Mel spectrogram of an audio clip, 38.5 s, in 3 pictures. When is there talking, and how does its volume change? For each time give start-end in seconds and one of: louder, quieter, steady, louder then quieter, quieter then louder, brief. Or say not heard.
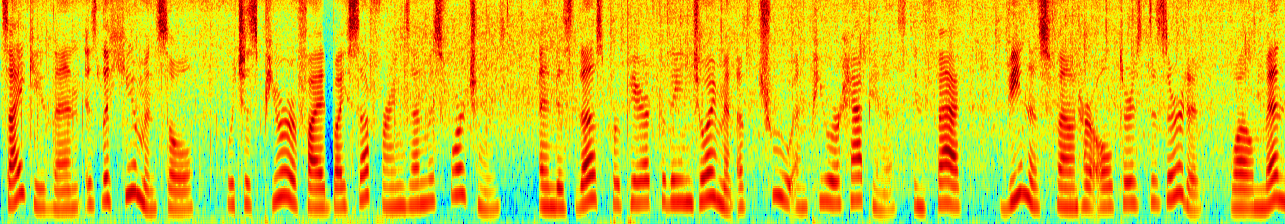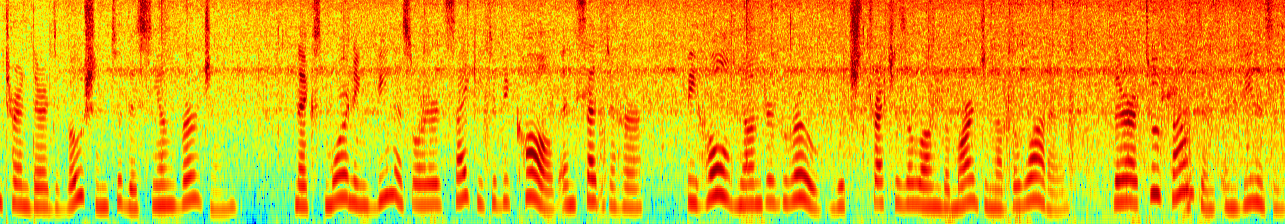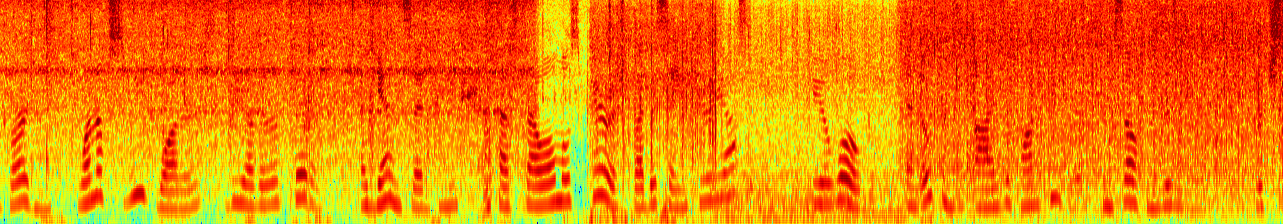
0.0-38.4 steady.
